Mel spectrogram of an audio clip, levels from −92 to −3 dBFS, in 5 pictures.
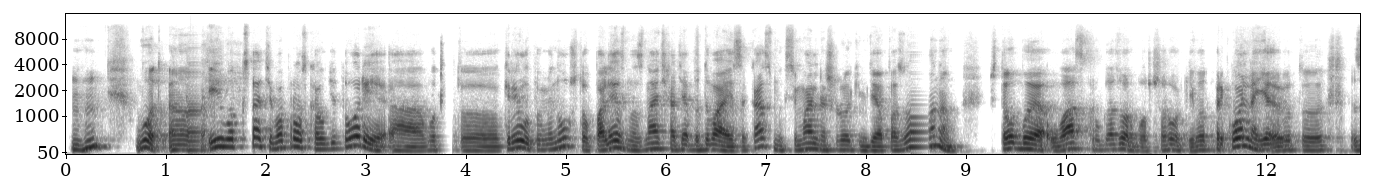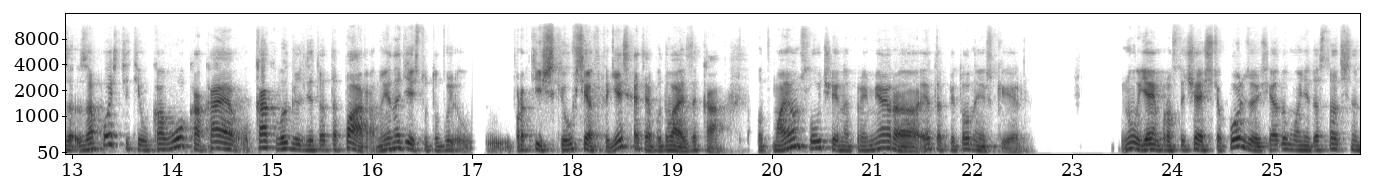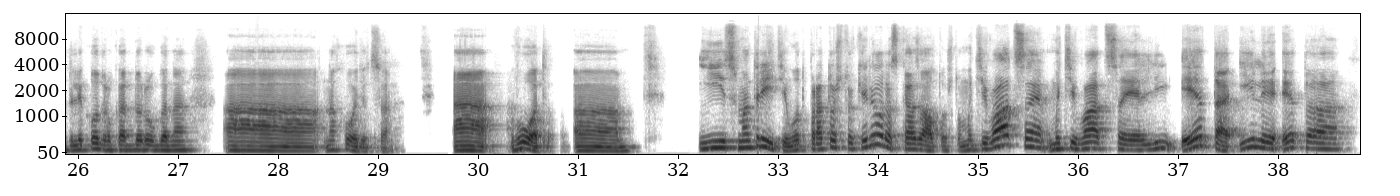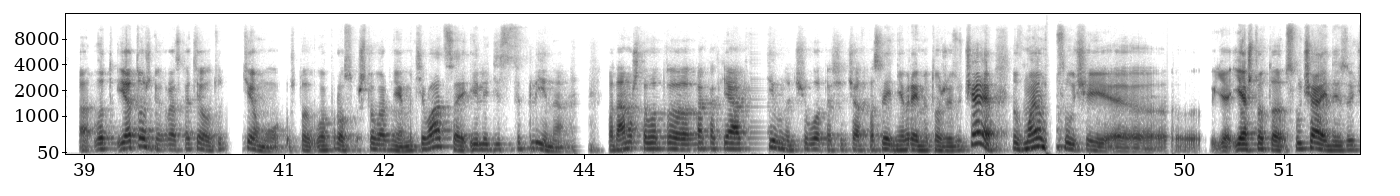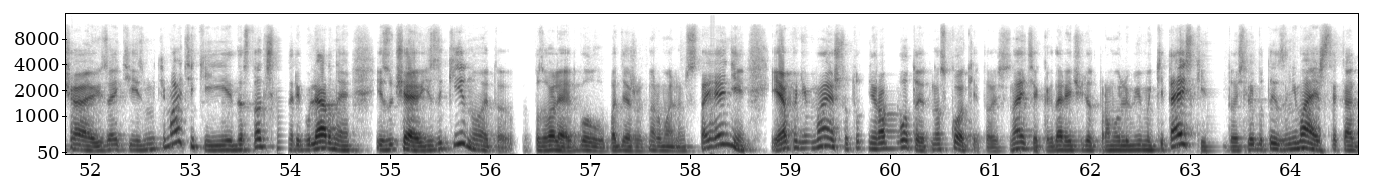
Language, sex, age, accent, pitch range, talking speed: Russian, male, 30-49, native, 110-150 Hz, 155 wpm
